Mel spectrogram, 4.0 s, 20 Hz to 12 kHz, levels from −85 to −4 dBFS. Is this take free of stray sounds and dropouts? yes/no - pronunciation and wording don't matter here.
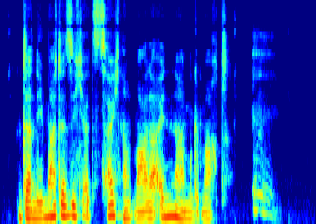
no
